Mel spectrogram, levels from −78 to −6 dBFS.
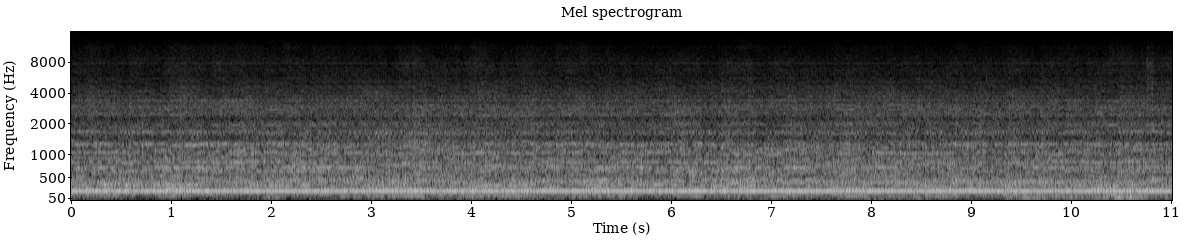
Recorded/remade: remade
